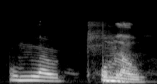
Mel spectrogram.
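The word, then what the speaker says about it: Umlaut: ওই নুক্তার মত এগুলা এগুলাকে কি বলে উমলাউ প্রোনাউন্সিয়েশন করেন আমার সাথে এগুলাকে কি বলে উমলাউমলাউ হ্যাঁ আচ্ছা আমরা ওখানে কি দেখেছিলাম এই নরমাল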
